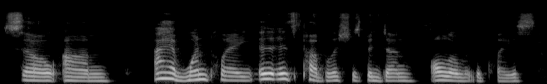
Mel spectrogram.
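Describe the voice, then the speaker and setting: A woman's voice: lowish voice, unhurried, dark tone, no echo, clean studio sound. A woman playwright chatting in an interview, telling wry, self-mocking stories from her life. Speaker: playwright guest. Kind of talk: conversational interview.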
